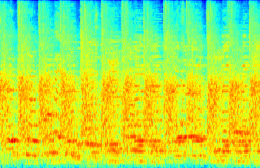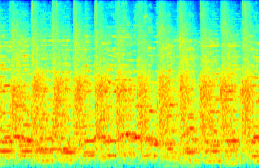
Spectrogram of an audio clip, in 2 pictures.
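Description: Diatonic button accordion playing a lively tune with singing, over a steady beat of hand-clapping in time, about three claps a second.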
